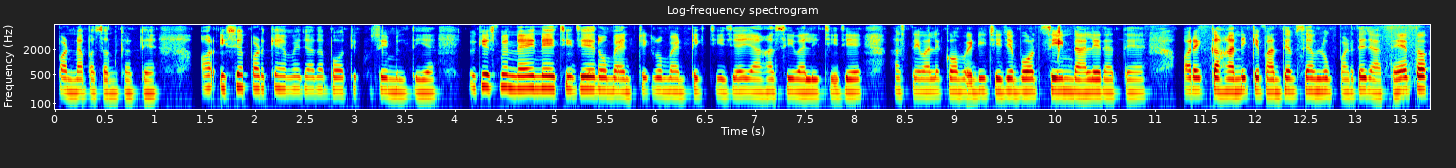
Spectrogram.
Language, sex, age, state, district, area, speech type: Hindi, female, 30-45, Uttar Pradesh, Sonbhadra, rural, spontaneous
